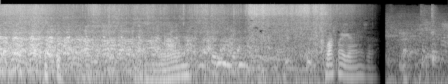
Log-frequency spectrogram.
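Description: Dry leaves and grass rustle and crackle underfoot.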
